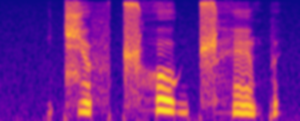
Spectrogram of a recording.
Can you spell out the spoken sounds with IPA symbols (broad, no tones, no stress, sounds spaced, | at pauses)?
t͡ɕ ø f ʈ͡ʂʰ o ɡ ʈ͡ʂʰ ẽ p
